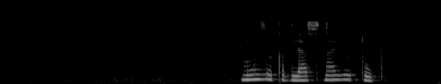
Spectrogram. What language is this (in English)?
Russian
